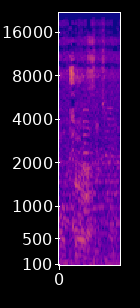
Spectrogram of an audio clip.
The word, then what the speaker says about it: Cultura: Cultura.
